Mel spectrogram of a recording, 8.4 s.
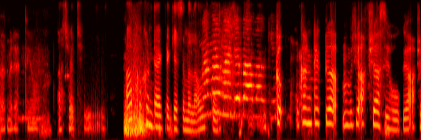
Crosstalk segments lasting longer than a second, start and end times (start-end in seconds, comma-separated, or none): none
